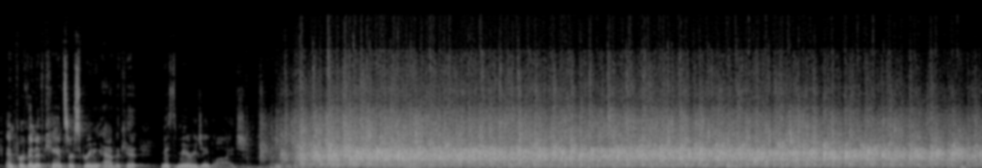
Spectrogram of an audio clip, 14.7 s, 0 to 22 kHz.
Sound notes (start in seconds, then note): 4.1 applause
